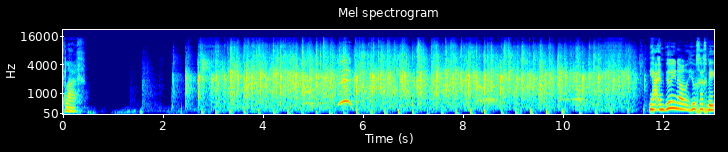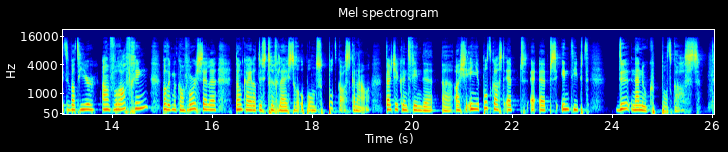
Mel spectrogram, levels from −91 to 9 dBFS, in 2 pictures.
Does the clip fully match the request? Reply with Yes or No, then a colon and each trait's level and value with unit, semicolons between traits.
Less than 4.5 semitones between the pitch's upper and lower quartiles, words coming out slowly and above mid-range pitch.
Yes: average, 2.9 semitones; slow, 100 wpm; high, 225 Hz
